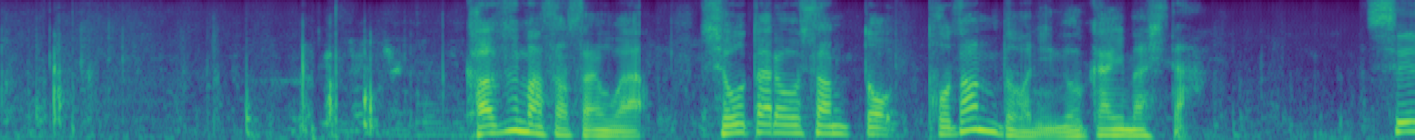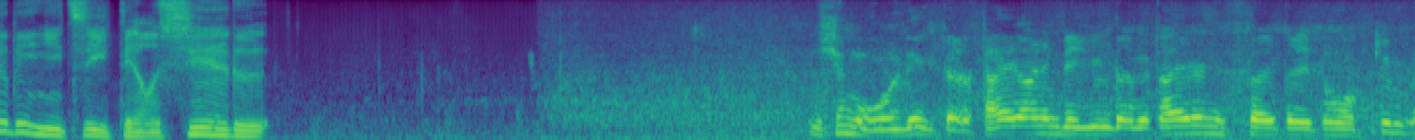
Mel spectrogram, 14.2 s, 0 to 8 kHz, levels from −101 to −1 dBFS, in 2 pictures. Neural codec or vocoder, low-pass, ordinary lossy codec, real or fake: codec, 16 kHz, 4 kbps, X-Codec, HuBERT features, trained on general audio; none; none; fake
